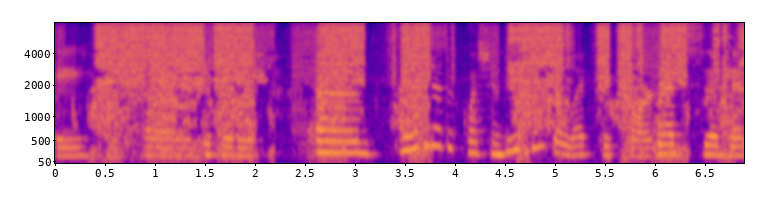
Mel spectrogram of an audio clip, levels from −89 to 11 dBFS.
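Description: A speech clip over a call path with nothing above 8 kHz, which fits a G.722 wideband codec. The speech dips at 0.0–0.5, 1.54–1.61, 2.02–2.39, 2.91–3.48 and from 3.77 s to the end, dropping about 10 to 35 dB. That's likely speech suppressed in double talk, with the echo canceller ducking the talker while the far end speaks.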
